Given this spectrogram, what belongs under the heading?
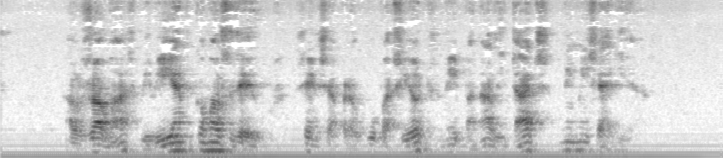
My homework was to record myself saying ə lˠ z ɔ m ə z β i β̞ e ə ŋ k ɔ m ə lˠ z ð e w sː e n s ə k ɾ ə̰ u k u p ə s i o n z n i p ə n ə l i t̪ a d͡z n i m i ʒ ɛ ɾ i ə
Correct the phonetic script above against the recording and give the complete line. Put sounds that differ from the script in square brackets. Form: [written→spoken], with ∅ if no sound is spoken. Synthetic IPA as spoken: ə lˠ z ɔ m ə z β i β̞ [e→i] ə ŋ k ɔ m ə lˠ z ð e w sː e n s ə [k→p] ɾ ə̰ u k u p ə s i o n z n i p ə n ə l i t̪ a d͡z n i m i [ʒ→z] ɛ ɾ i ə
